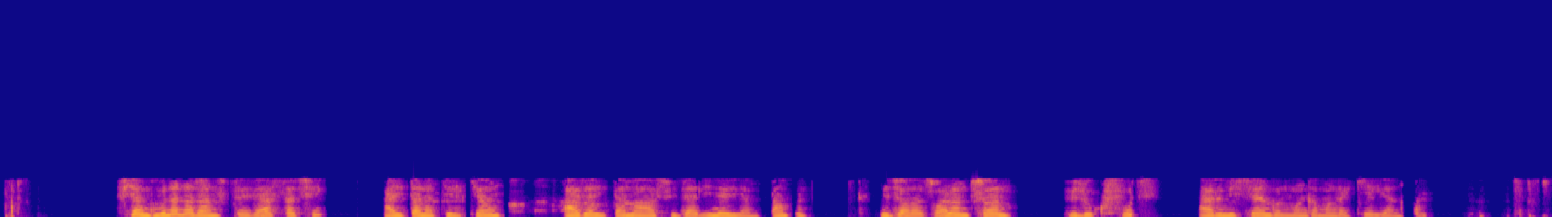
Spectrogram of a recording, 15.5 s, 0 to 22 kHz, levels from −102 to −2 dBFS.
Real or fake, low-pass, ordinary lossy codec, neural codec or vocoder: fake; 7.2 kHz; AAC, 16 kbps; codec, 16 kHz, 16 kbps, FunCodec, trained on Chinese and English, 50 frames a second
